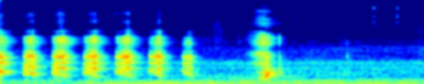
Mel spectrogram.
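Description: A woman laughing: a quick run of 'ha' pulses, about four a second, that dies away about two seconds in, with one more short laugh near three seconds.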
